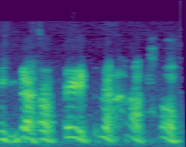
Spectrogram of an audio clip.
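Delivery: put-on, very high, yelled out. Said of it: "And I yelled out".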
